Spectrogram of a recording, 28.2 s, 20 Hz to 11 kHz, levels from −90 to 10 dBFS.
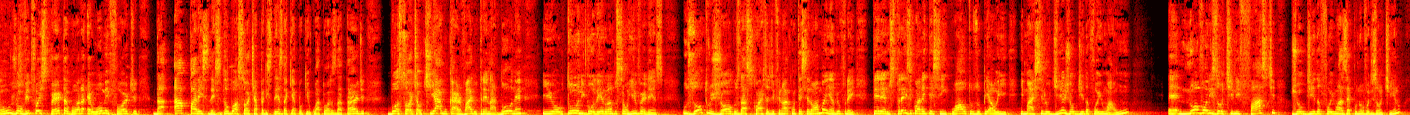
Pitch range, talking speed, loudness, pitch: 165-205 Hz, 170 wpm, -14 LUFS, 185 Hz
